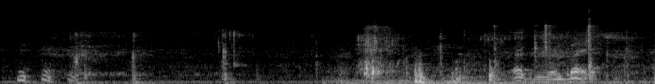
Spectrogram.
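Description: Indistinct, unworded voices in a boat, with a few sharp knocks. A steady low hum runs through the middle stretch.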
